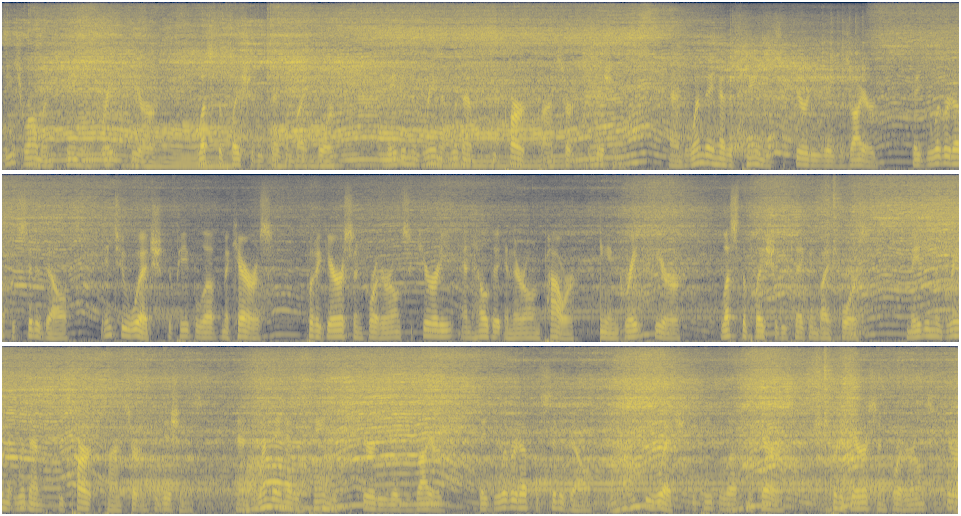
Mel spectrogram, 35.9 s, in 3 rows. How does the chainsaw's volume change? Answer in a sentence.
The volume of the chainsaw goes down, then up.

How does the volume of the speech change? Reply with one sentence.
The loudness of the speech stays about the same.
